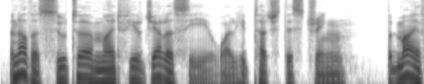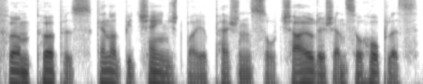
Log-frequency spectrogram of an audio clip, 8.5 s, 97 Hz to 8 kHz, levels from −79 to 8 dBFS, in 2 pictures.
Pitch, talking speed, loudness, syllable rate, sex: 95 Hz, 175 wpm, -21 LUFS, 5.1 syllables/s, male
